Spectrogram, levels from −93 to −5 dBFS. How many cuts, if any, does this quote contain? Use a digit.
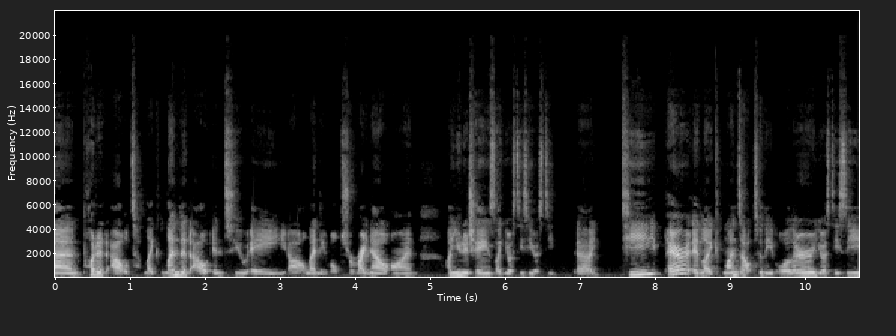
0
